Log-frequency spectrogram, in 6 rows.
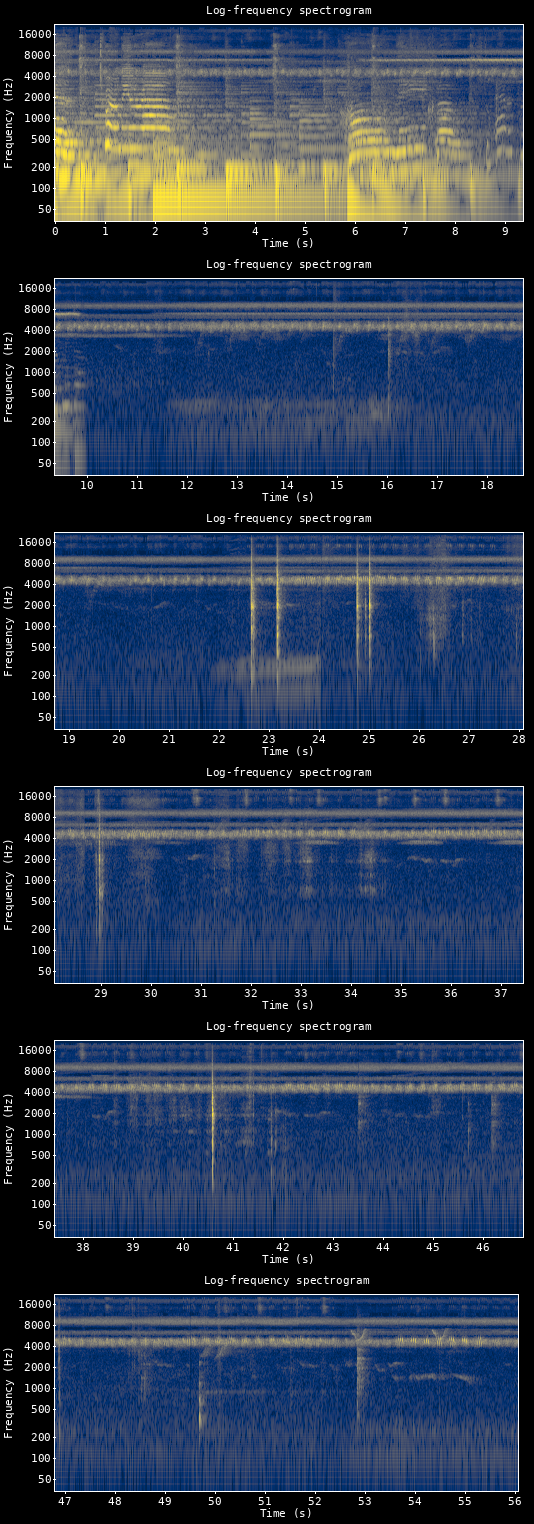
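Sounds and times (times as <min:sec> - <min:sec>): crickets chirring: 0:00.0 - 0:09.9.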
